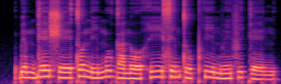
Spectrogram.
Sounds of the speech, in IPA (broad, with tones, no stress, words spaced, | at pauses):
ɓɪ˨m ɡeː˦ʃeː˨ tʊ˦ni˨mu˦ ɡa˨noː˨hiː˦ si˦mtu˨pʰiː˦˨m βĩ˨fi˦ keː˨ŋ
